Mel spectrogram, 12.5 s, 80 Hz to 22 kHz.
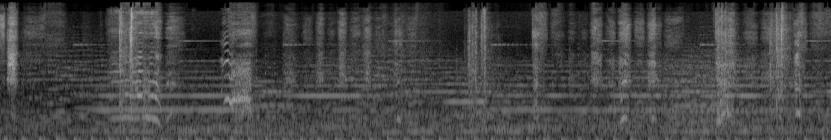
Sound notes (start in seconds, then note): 1.7 groans, screams through teeth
